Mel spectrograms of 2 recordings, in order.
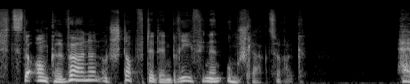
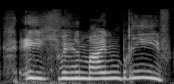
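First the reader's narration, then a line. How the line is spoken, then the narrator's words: Calling out. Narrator (German): rief er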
